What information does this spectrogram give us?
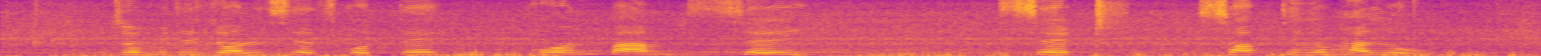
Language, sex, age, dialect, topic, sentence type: Bengali, female, 18-24, Rajbangshi, agriculture, question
